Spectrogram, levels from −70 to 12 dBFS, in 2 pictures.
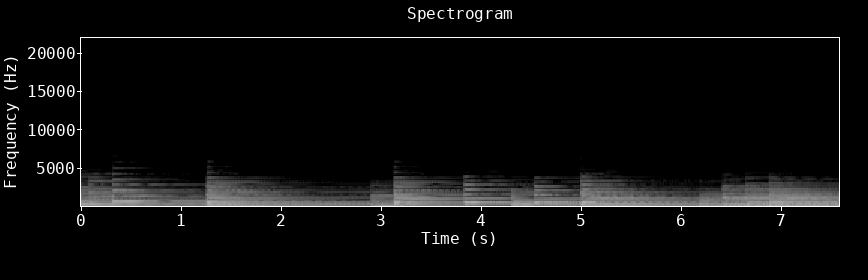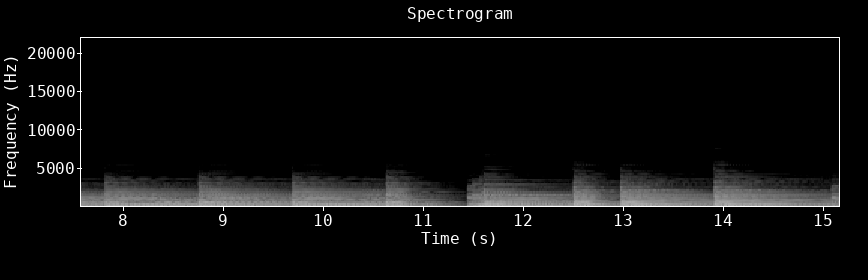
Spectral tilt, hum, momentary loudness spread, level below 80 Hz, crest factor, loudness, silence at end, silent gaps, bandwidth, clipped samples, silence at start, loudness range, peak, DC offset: -10 dB/octave; none; 10 LU; -42 dBFS; 16 dB; -20 LUFS; 0 s; none; 5.8 kHz; under 0.1%; 0 s; 4 LU; -4 dBFS; under 0.1%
